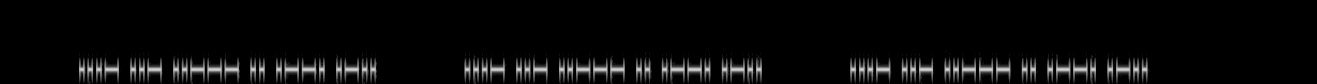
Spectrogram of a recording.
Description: Morse code, heard as a keyed tone, about 28 wpm, 700 Hz. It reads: VU2IPL VU2IPL VU2IPL
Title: DXCC-100 Call Signs - 6 Characters - Repeated 3x - 28wpm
